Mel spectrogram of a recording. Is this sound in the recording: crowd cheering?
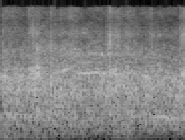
yes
